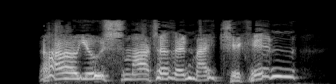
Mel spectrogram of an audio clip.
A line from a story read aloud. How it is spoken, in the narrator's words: cried a weathered, wild-haired woman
